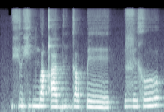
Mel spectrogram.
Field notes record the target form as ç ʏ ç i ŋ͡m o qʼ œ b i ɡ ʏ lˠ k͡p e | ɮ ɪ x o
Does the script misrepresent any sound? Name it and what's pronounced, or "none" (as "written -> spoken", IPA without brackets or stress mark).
none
